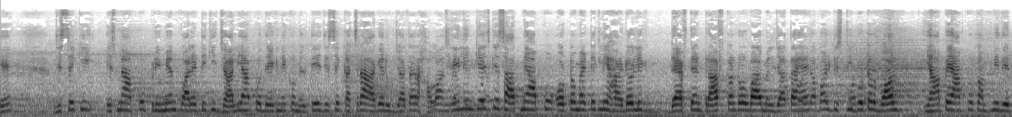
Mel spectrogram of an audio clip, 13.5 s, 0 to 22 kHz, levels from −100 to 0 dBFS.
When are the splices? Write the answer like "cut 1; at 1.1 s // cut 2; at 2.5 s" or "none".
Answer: cut 1; at 6.0 s // cut 2; at 11.1 s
